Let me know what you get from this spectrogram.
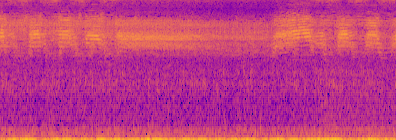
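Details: A Japanese cicada chorus, heard as MIIIIINMINMINMIN and tied to summer, holds a continuous high hiss. A brighter shrill layer above it beats in regular rapid pulses, over a constant low-frequency rumble.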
